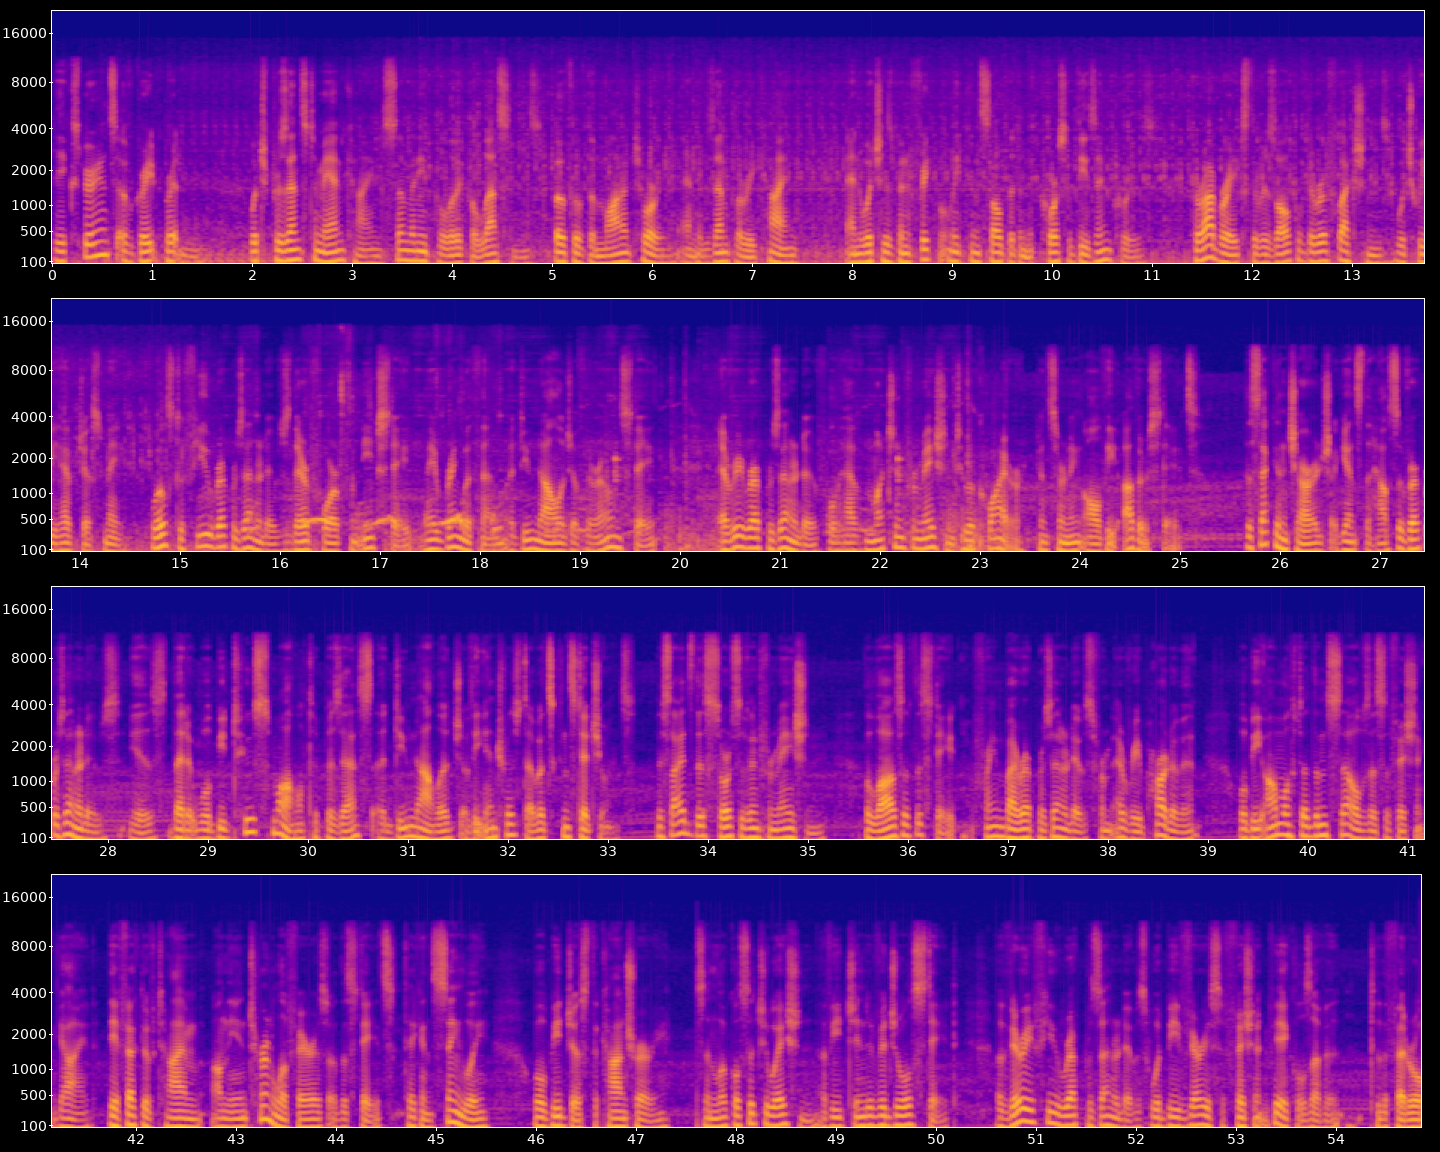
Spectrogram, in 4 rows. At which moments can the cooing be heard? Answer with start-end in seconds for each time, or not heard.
15.7-23.3.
